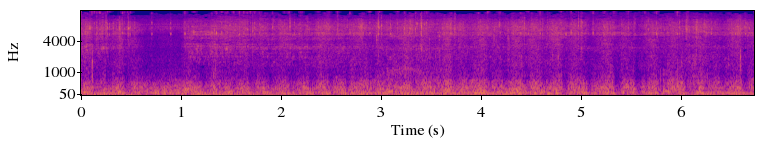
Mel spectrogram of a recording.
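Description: Wind buffeting the microphone: a steady low rumble with no clear tone.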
